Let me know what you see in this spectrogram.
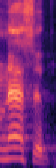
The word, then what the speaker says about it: Nassib: Um, Carl Nassib.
